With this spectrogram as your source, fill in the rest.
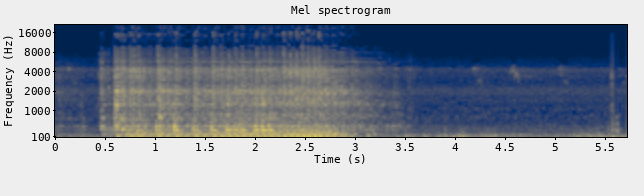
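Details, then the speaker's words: Tecumseh string trimmer that sat outside for years, small amount of gas; fires roughly about three seconds on carb cleaner then dies, owner suspects the carburetor. "I'm thinking it's probably something to do with the carburetor, since it starts on carb cleaner."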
